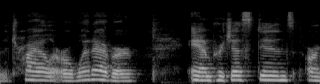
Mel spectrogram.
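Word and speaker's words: progestin: the um estrogen progesterin you notice how I'm pronouncing progesterin not progesterone because it's two very very different things and too many people and even in reports say progesterone when in fact it is progesterine that was used in the trial or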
